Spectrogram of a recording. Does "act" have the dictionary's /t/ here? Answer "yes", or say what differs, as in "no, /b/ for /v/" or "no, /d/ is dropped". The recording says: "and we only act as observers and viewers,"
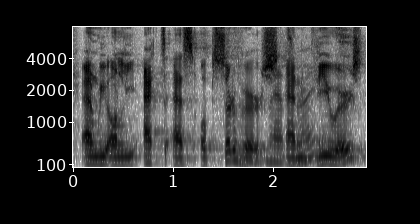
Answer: yes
